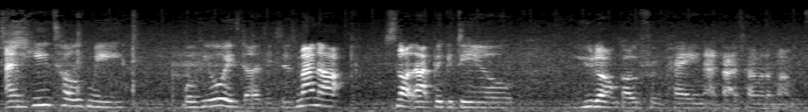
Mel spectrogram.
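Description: Amid noticeable background noise, a woman speaks at a moderate pace and medium pitch with ordinary pitch variation and big swings in loudness. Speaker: vlogger. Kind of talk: casual talk to camera. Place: home room. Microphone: camera far.

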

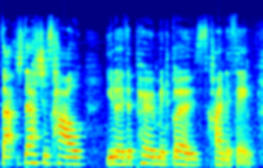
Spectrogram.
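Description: A woman with a low pitch and a fairly bright tone speaks at a moderate pace.

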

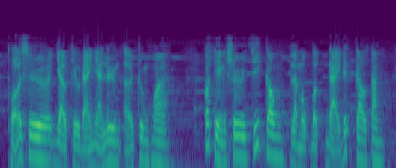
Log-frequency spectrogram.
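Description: Over music in the background, a man with a fairly low pitch talks at a very slow pace with lively intonation. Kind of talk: Buddhist story and dharma talk narration.

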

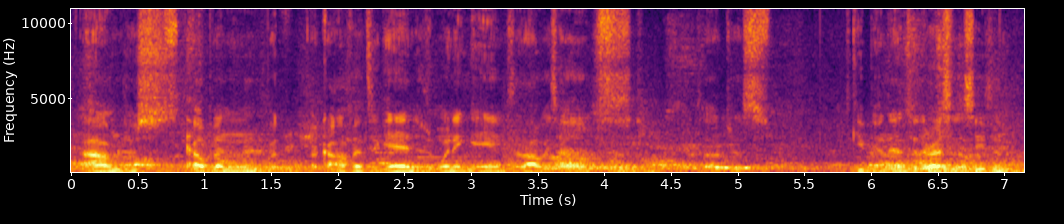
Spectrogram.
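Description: A man speaks at a fairly quick pace. Loud background noise is present. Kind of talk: interview answer. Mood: calm, pleased after win. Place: hall.

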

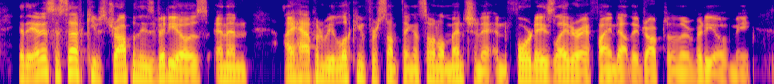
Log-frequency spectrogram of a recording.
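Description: Speaking at a very fast pace, a man uses lively intonation at a medium pitch. The sound is dry with no echo, over a quiet background. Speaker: firearms show host and rifle builder; firearms show host. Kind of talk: live video call show chat. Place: studio. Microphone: studio mic.

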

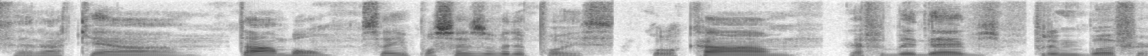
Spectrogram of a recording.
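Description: With a Brazilian accent, the speaker talks at a fairly slow pace with ordinary pitch variation, the sound dry and close with no echo. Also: man, medium pitch for a man. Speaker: tech YouTuber. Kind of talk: tutorial. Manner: casual, hesitant with repetitions.

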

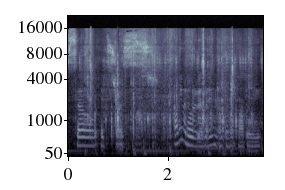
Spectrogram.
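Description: There is loud background noise behind a woman's voice. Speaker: vlogger. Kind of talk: casual vlog chat. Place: home room. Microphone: phone near.

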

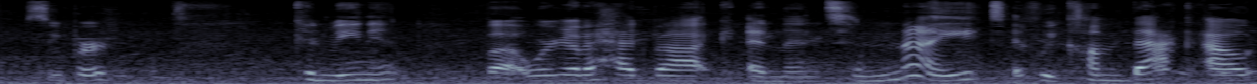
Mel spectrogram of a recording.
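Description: Over crowd noise in the background, a woman speaks at a fairly slow pace in a dry sound with no echo. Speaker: travel vlogger. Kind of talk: casual vlog chat. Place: waterside. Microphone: phone near.

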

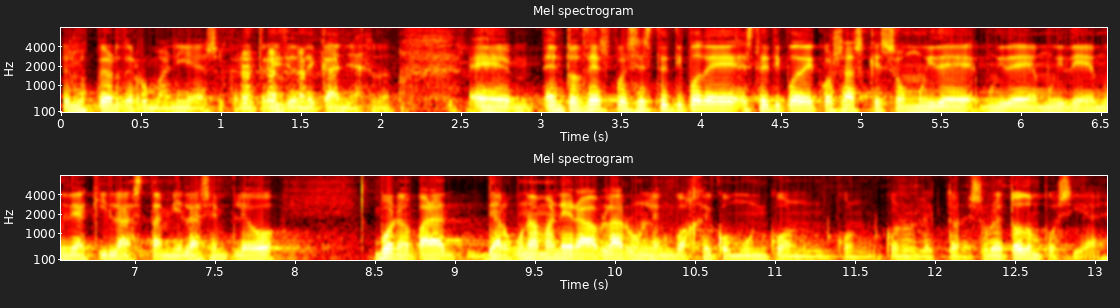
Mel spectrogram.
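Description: The background is quiet as a man talks with ordinary pitch variation. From Romania. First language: Romanian (speaking Spanish). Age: 30s. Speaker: poet and novelist; poet. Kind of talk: panel discussion. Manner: halting, many fillers and repetitions. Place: hall. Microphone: headset.

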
